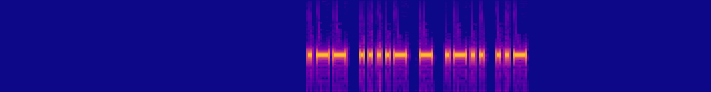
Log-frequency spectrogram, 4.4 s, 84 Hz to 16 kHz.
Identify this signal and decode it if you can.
Morse code, heard as a keyed tone, about 44 wpm, 700 Hz. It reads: W4TLU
